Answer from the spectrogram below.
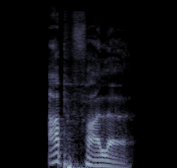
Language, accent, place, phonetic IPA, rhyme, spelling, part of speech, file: German, Germany, Berlin, [ˈapˌfalə], -apfalə, abfalle, verb, De-abfalle.ogg
- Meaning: inflection of abfallen: 1. first-person singular dependent present 2. first/third-person singular dependent subjunctive I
